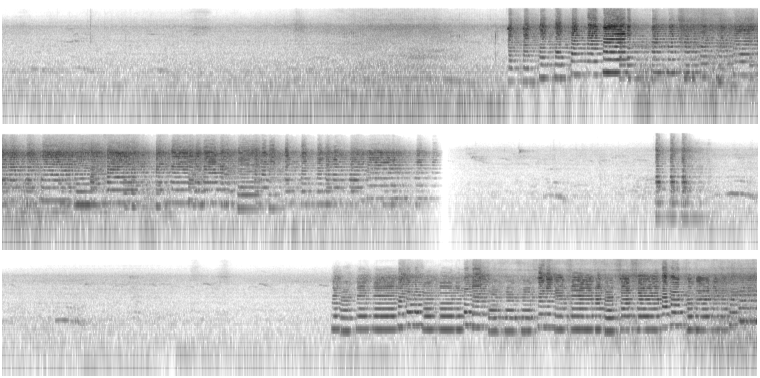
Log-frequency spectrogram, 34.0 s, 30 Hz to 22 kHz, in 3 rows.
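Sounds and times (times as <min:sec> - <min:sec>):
bus engine: 0:00.0 - 0:34.0
multi-tone bus horn tune: 0:07.5 - 0:18.0, 0:21.1 - 0:22.1, 0:27.6 - 0:34.0.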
